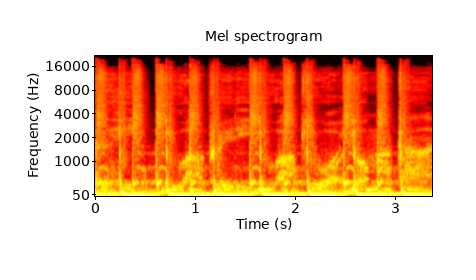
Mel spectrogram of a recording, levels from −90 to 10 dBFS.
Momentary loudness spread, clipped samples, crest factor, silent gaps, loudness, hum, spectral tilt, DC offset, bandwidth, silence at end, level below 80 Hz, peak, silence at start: 1 LU; 0.3%; 6 dB; none; -9 LUFS; none; -5 dB/octave; under 0.1%; over 20 kHz; 0 s; -8 dBFS; 0 dBFS; 0 s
